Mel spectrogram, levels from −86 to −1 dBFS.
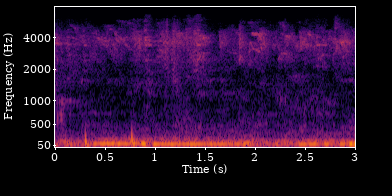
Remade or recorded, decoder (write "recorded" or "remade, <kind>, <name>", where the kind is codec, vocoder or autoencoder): recorded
